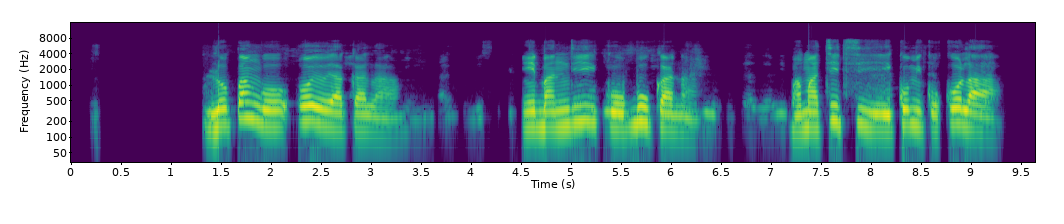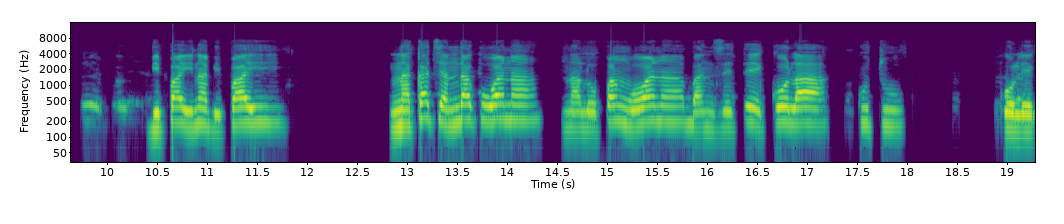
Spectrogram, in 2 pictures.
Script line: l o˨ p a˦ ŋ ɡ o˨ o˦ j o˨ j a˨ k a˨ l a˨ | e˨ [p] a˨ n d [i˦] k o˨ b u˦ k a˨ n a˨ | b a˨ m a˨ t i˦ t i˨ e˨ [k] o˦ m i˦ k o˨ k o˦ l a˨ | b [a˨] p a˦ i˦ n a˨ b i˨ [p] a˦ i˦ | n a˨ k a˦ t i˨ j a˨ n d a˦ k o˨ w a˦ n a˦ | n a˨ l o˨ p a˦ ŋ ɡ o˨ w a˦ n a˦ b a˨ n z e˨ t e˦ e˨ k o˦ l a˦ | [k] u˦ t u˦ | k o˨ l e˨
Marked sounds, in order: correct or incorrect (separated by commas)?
incorrect, correct, correct, incorrect, correct, correct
